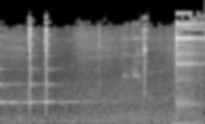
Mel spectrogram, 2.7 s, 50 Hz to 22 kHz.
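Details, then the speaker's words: BMW R1100/R1150 motorcycle spoked wheel, spokes tapped: first taps ring clear and sustained, later taps die off short and dull as a spoke is held to imitate a loose one; the dead note of a loose spoke. "That's what a dead spoke sounds like so you know what to listen for."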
